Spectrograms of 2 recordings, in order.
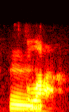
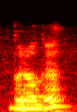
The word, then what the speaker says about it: blog: Now in Japanese this is called buru. Buru is three sounds. Right. Right. Right. Right. But in English it's blog. It's one sound. Blog, one syllable. Um in English you hear words and you hear the rhythm with these beats. So one beat blog is only one beat.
